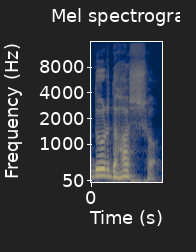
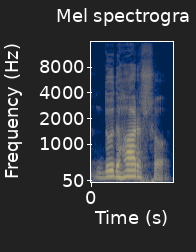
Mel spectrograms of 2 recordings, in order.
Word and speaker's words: দুর্ধর্ষ: তো শব্দটা ছিল দুর্ধর্ষ, কিন্তু উনি ভুলক্রমে যে কোনোভাবেই হোক, ওনার মুখ ফসকে হোক, উনি বলছেন দুধর্ষ। র যে রেফ হয়ে গেছে প্রথম, সেটার কিন্তু উনি উচ্চারণ করেননি।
